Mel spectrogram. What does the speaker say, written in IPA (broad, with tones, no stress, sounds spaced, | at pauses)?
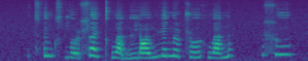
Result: t͡sʰ ə˥ n t͡ɕʰ j o̰˨˩ ʊ̯ ʂ a˥˩ ɪ̯ kʰ w a̰˨˩ n l j ɑ˧˥ ʊ̯ m ɥ ɛ˥ n ɤ˧˥ ʈ͡ʂ o˧˥ ʊ̯ x w a˧˥ n | ʂ u˥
